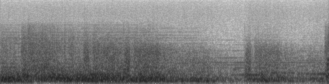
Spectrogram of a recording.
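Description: Tank gunfire booms out across a firing range during advanced target practice, a deep rumbling roar with sharp repeated reports that roll on for several seconds and then fade off.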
